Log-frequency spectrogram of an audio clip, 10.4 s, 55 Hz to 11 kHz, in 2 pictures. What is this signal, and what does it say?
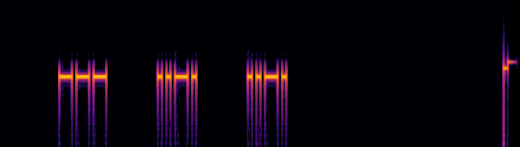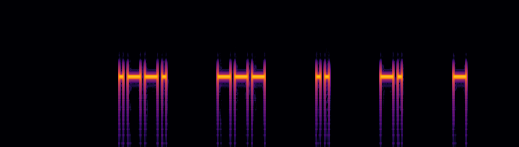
Morse code, heard as a keyed tone, about 27 wpm, spaced as for 13 wpm, 690 Hz. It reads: OFF POINT
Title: 4x Character Spacing - Top 200 Words - 28wpm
